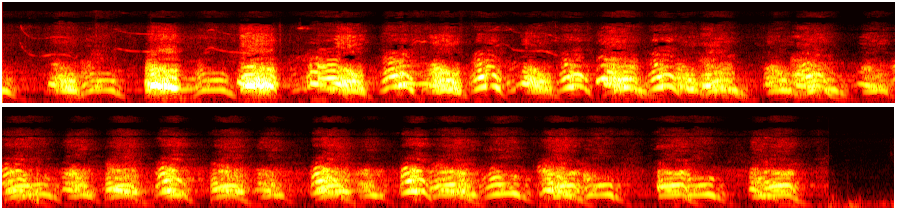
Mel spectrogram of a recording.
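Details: Rock the puppy, a three-month-old cross of Gray's Rack Em Willy and Blackstone's Ram-Paige, chops steadily at a black bear he has treed for the first time, a clean string of sharp, bending yelps roughly twice per second before stopping.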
